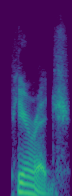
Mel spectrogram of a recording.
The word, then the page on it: peerage: American English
